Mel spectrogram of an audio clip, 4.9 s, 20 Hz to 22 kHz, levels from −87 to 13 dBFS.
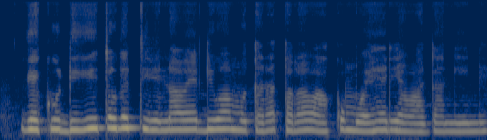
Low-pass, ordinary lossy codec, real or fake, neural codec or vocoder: none; none; fake; codec, 44.1 kHz, 2.6 kbps, SNAC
